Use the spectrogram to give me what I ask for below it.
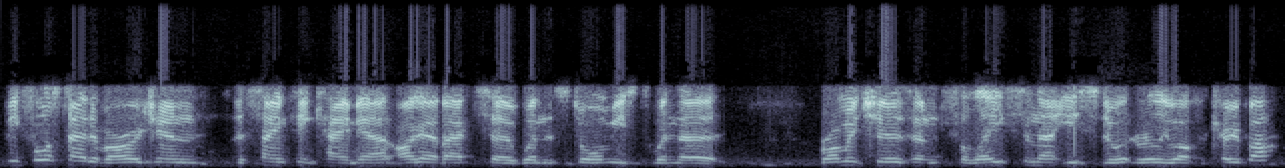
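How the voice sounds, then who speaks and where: An Australian man phoning a sports talkback show, speaking casually in a halting, laconic way. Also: on the high side, fairly even intonation, distant mic. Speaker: radio talkback caller. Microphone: phone. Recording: tinny, noisy phone line.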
